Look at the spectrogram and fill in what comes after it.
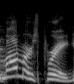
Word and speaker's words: Mummers: Have you ever heard of the Mamas in Philly? no. Parade? No, no. I guess they were like a. – Group. Oh, the Mummers Parade. Yes, yes. Yeah, I'm not saying it right.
